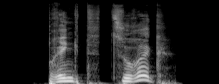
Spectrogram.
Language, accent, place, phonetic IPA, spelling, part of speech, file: German, Germany, Berlin, [ˌbʁɪŋt t͡suˈʁʏk], bringt zurück, verb, De-bringt zurück.ogg
- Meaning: inflection of zurückbringen: 1. third-person singular present 2. second-person plural present 3. plural imperative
